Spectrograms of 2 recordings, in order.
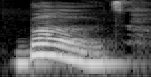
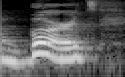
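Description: First: It has a British accent with a longer vowel. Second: It has an American accent with a curled R.

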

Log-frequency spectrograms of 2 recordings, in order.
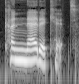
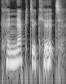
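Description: First: No k sound is pronounced in the middle. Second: A k sound is pronounced in the middle. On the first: The speaker calls it right. "there's also a silent C in the middle" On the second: The speaker calls it wrong. "It looks like Connecticut"

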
